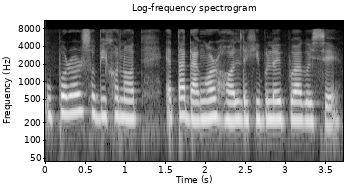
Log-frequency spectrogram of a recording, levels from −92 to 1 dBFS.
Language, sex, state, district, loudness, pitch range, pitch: Assamese, female, Assam, Kamrup Metropolitan, -14 LUFS, 225-260 Hz, 235 Hz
